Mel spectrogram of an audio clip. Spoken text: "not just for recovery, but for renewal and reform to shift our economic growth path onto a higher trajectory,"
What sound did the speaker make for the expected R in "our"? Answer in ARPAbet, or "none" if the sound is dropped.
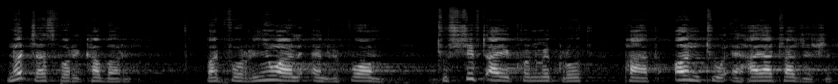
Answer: W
